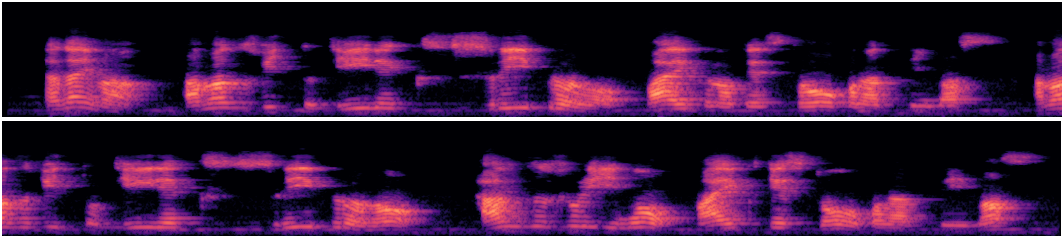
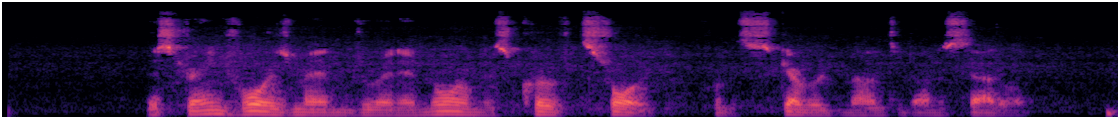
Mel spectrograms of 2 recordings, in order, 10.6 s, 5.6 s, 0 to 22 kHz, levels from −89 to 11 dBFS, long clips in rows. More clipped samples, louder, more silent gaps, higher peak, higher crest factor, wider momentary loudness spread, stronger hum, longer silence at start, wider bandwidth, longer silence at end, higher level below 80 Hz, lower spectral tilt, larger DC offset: neither; first, -19 LUFS vs -28 LUFS; neither; first, -2 dBFS vs -8 dBFS; about the same, 18 dB vs 20 dB; about the same, 11 LU vs 12 LU; neither; second, 0.2 s vs 0.75 s; second, 7.4 kHz vs 16 kHz; first, 0.15 s vs 0 s; second, -84 dBFS vs -68 dBFS; second, 0 dB/octave vs -3.5 dB/octave; neither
